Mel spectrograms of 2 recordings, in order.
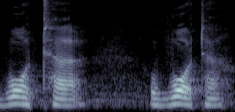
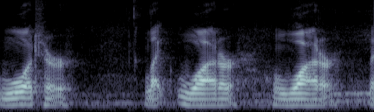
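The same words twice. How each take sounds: First: WATER with a rounded aw, crisp t, silent final r; British water. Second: American WATER with the final r sounded; American accent. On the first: Teacher models British water for learners, non-rhotic. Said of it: "if you go for American accent". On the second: Teacher shows how Americans say water, American accent. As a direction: say WATER like an American, r-coloured ending. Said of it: "if you go for American accent, you would say". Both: Shown as a demonstration.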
